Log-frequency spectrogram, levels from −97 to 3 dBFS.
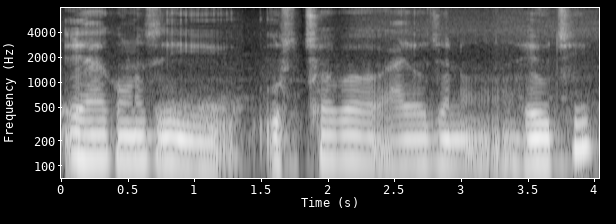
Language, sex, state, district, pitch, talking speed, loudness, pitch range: Odia, male, Odisha, Khordha, 110 Hz, 75 wpm, -16 LUFS, 105-115 Hz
